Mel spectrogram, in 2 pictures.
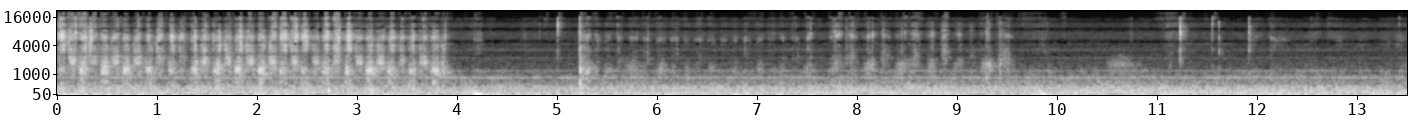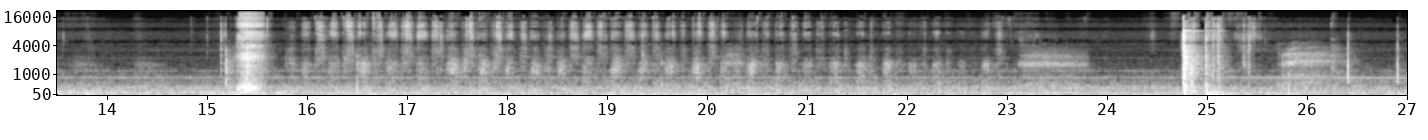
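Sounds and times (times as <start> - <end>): nasal sniffs: 15.3 - 15.6.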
